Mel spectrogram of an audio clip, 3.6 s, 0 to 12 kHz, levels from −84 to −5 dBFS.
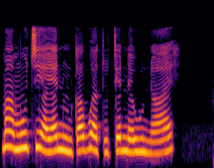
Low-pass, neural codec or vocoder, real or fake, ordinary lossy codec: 7.2 kHz; none; real; none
